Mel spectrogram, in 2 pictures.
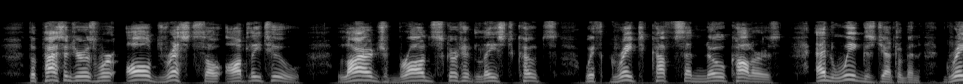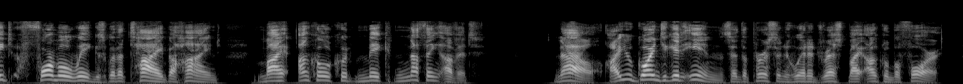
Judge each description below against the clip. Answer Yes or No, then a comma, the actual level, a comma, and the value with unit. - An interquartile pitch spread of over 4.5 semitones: Yes, wide, 5.5 semitones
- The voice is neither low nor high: Yes, medium, 170 Hz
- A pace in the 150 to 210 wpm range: Yes, average, 160 wpm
